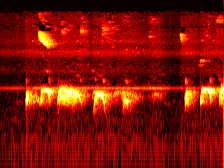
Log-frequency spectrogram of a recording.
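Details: Cooing by a female spotted dove to stir males into cooing and gurgling. Low hoarse coos run in a phrase that fades, then restart with a quick pair. High thin chirps sound above them.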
